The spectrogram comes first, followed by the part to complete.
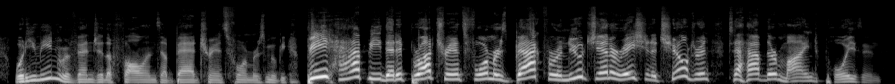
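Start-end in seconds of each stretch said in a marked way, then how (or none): none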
